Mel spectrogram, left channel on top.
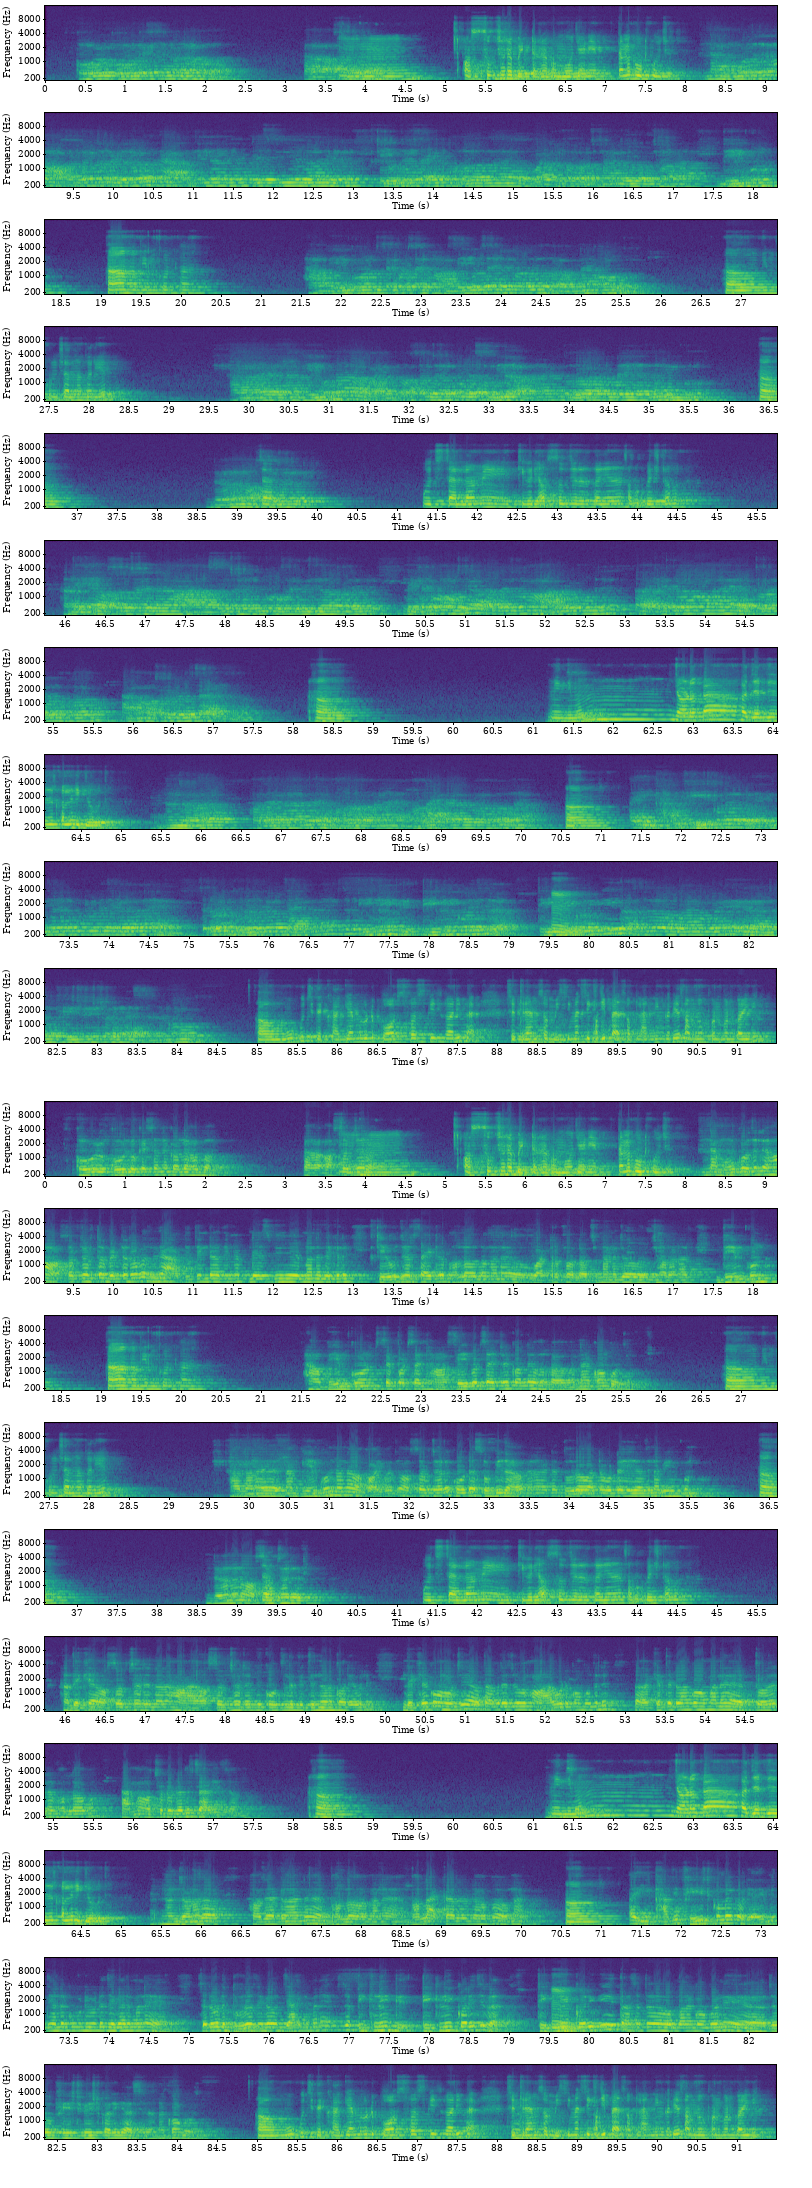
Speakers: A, on the right; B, on the right.
A: କୋଉଲୁ କୋଉ ଲୋକେସନରେ କଲେ ହବ। ଆଉ ଅଶୋକଝର
B: ଉଁ ଅଶୋକ ଝର ବେଟର ହବ ମୁଁ ଜାଣିବା ତମେ କୋଉଠି କହୁଛ?
A: ନା ମୁଁ କହୁଥିଲି ହଁ ଅଶୋକ ଝର ତ ବେଟର ହବ ଆଉ ଦି ତିନିଟା ଦେଖ ପେଲେସ ବି ମାନେ ଦେଖିଲେ କେଉଁଝର ସାଇଟ୍ ରେ ଭଲ ଭଲ ମାନେ ୱାଟର ଫଲ୍ ଅଛି ମାନେ ଯୋଉ ଝରଣା। ଭୀମକୁଣ୍ଡ
B: ହଁ ହଁ ଭିମକୁଣ୍ଠ ହ।
A: ହଁ ଭୀମ କଣ୍ଡ ସେପଟ ସାଇ ହଁ ସେଇପଟ ସାଇଡ ରେ କଲେ ଭଲ ହବ ନା କଣ କହୁଛ?
B: ହଁ ଭିମକୁଣ୍ଡ ଚାଲନା କରି ହ
A: ହଉ ନ ନା ଭୀମ ଖୁଣ୍ଡ ନ କିବି ଅଶୋକ ଝରରେ କୋଉଟା ସୁବିଧା ହ କାକ ଏଇଟ ଦୂର ବାଟ। ସେଇଟା ଗୋଟେ ହେଇଯାଉଛି ନାଁ ଭୀମକୁଣ୍ଡ।
B: ହଁ।
A: ଦେହନନ ଅଶୋକ
B: ଚାଲ
A: ଝରଁ
B: କହୁଛି ଚାଲ ଆମେ ଏଠି କରିବା ଅସୁବିଧା ରେ କରିବାନି ସବୁଠୁ ବେଷ୍ଟ୍ ହବ।
A: ହଁ ଦେଖିବା ଅଶୋକ ଝରରେ ନାଁ ନାଁ ହଁ ଅଶୋକ ଝରରେ ବି କହୁଥିଲେ ଦି ତିନି ଜଣ କରିବେ ବୋଲି। ଦେଖିବା କଣ ହଉଛି ଆଉ ତାପରେ ଯୋଉ ହଁ ଆଉ ଗୋଟେ କଣ କହୁଥିଲେ? ତ କେତେ ଟଙ୍କା କଣ ମାନେ ତୁଳନାରେ ଭଲ ହବ ଆମେ ଅଛୁ ଟୋଟାଲି ଚାଳିଶ ଜଣ।
B: ହଁ। ମିନିମମ୍
A: ଉଁ ସେ
B: ଜଣକା ହଜାର ଦି ହଜାର କଲେ ହେଇଯିବ ବୋଧେ?
A: ହ ଜଣକା ହଜାର ଟଙ୍କା ହେଲେ ଭଲ ମାନେ ଭଲ ଆକାରରେ ଗୋଟେ ହବ ଆଉ ନା?
B: ହଁ।
A: ଇ ଖାଲି ଫିଷ୍ଟ କାଇ କରିବା ଏମିତି ହେଲେ କୋଉଠି ଗୋଟେ ଜାଗାରେ ମାନେ ସେଇଠି ଗୋଟେ ଦୂର ଜାଗାକୁ ଯାଇକି ମାନେ ଏମତି ଯଉ ପିକନିକ୍ ପିକନିକ୍ କରି ଯିବା, ପିକନିକ୍
B: ହୁଁ।
A: କରିକି ତା ସହିତ ମାନେ କଣ କହନି ଯୋଉ ଫିଷ୍ଟ ଫିଷ୍ଟ କରିକି ଆସିବା ନା କଣ କହୁଛ?
B: ହଁ ମୁଁ କହୁଛି ଦେଖ ଆଗେ ଆମେ ଗୋଟେ ବସ୍ ଫସ୍ କିଛି କରିବା ସେଥିରେ
A: ହୁଁ ହୁଁ।
B: ଆମେ ସବୁ ମିଶ ମିଶି ମାସିକି ଯିବା ସବ ପ୍ଲାନିଙ୍ଗ କରିବା ସମ୍ ଫୋନ ଫୋନ କରିକି,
